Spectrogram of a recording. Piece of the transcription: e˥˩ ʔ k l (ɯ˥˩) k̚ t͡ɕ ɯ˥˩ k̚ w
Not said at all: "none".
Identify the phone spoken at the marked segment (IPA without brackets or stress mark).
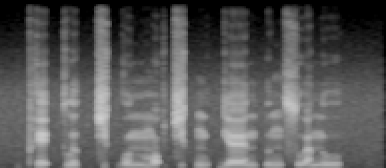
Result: ɯ˥˩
